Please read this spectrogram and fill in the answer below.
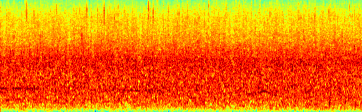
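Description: A large crowd applauding, a dense steady clatter of many hands clapping.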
